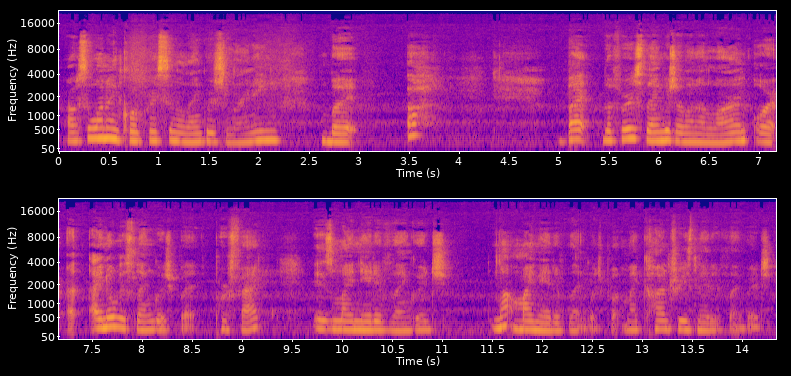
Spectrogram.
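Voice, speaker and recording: A late-teen woman vlogs to camera from her college dorm room, chatting casually and rambling with lots of restarts and fillers. Her mid-range voice is mellow, with a little hiss or hum in the background.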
